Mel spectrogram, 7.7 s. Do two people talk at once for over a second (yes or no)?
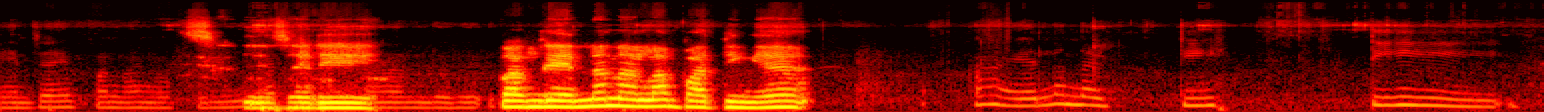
yes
